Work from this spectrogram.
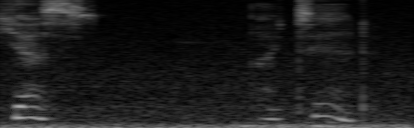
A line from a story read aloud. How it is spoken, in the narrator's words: She said quietly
